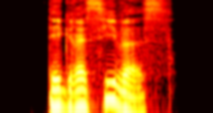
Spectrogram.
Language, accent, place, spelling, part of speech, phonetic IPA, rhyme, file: German, Germany, Berlin, degressives, adjective, [deɡʁɛˈsiːvəs], -iːvəs, De-degressives.ogg
- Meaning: strong/mixed nominative/accusative neuter singular of degressiv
